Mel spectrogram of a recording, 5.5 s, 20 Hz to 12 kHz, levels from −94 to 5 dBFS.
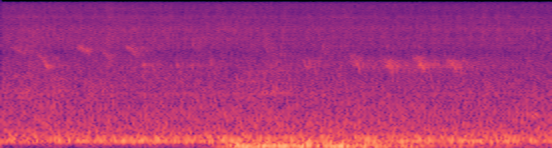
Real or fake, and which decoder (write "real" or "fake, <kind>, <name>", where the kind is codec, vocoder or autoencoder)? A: fake, vocoder, Vocos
